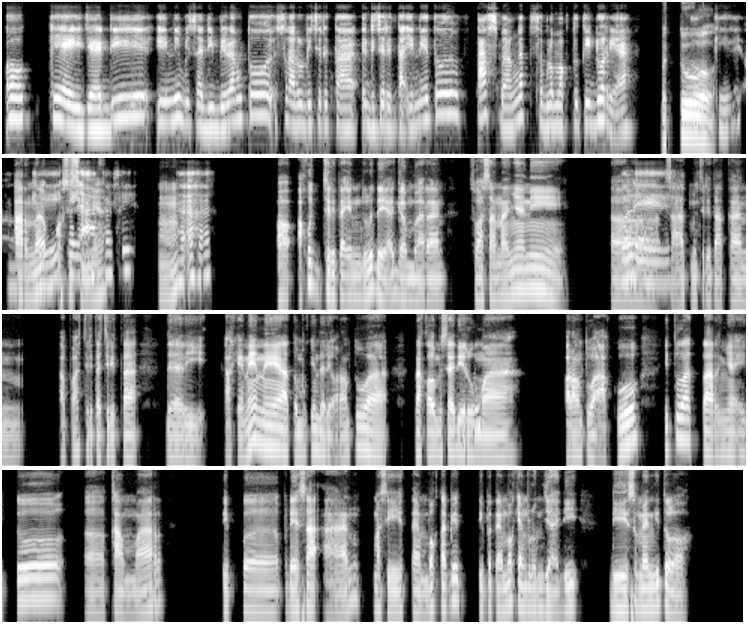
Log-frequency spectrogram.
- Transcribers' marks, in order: tapping
- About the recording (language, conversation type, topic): Indonesian, podcast, Apa cerita atau dongeng yang paling sering kamu dengar saat kecil?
